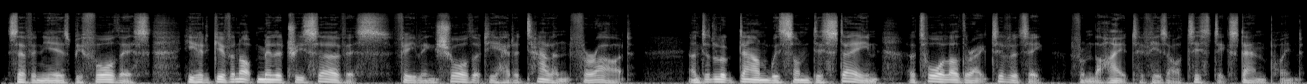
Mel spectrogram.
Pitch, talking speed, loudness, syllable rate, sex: 95 Hz, 170 wpm, -17 LUFS, 4.9 syllables/s, male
